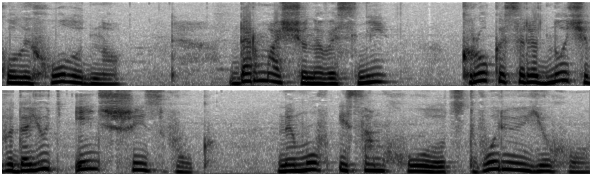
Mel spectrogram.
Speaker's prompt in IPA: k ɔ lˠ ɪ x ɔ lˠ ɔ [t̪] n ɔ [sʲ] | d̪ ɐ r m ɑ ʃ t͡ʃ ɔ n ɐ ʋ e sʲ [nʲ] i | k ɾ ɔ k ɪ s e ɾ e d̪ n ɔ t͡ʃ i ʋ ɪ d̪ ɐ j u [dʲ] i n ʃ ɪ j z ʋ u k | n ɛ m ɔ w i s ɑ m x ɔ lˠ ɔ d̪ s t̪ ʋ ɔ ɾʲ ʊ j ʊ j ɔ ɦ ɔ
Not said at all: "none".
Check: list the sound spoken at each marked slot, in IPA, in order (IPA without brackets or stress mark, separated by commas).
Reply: d̪, none, nʲ, tʲ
